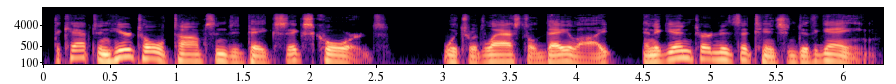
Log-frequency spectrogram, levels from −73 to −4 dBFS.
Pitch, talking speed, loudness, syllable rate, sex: 115 Hz, 200 wpm, -16 LUFS, 5.5 syllables/s, male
